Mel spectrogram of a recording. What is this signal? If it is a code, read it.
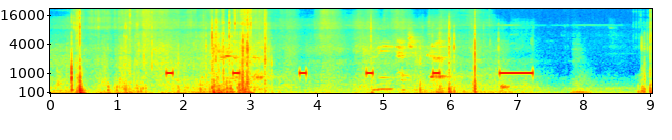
Radio time signal (six pips, as the Greenwich Time Signal), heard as pips, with the noise inside a lift.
